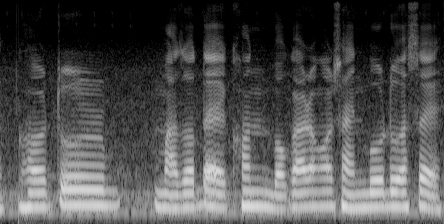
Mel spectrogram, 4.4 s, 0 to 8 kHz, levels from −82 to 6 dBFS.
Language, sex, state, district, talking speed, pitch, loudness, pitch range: Assamese, male, Assam, Hailakandi, 105 wpm, 150 Hz, -13 LUFS, 145-155 Hz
